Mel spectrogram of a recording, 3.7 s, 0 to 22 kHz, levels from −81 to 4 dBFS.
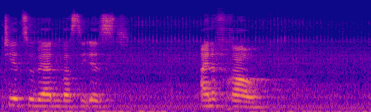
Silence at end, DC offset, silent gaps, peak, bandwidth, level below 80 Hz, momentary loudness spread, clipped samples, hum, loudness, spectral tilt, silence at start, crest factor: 0 s; under 0.1%; none; -10 dBFS; 15.5 kHz; -54 dBFS; 23 LU; under 0.1%; none; -25 LUFS; -2.5 dB/octave; 0 s; 18 dB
